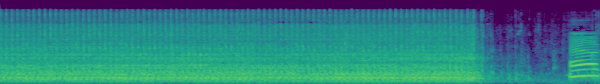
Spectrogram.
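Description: Janome domestic sewing machine running at a fast, steady stitching rate during free-motion thread painting, stopping about six seconds in.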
